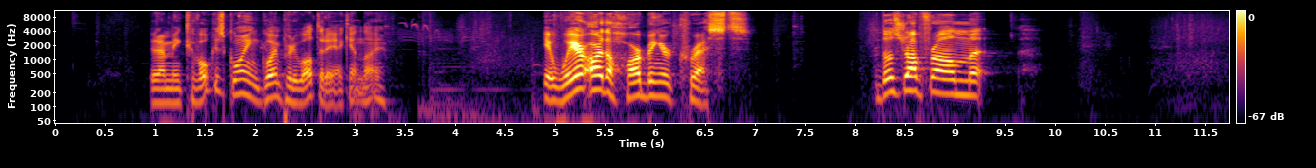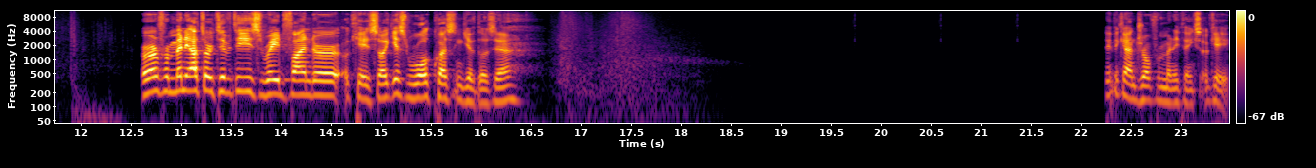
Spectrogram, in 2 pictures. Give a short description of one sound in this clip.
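A young man talks casually into a close microphone, in bursts with pauses.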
